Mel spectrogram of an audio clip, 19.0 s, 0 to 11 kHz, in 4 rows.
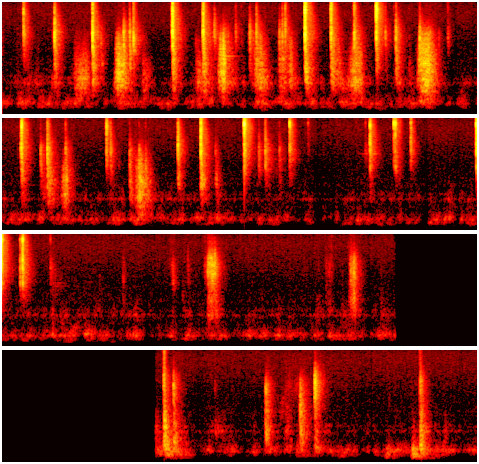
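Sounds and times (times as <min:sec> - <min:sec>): balls rolling and scraping: 0:00.0 - 0:07.8
magnetic balls clicking: 0:00.0 - 0:07.8, 0:08.4 - 0:09.9.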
